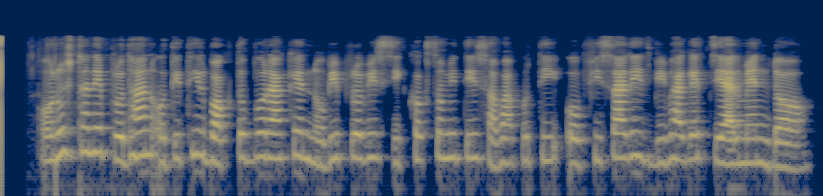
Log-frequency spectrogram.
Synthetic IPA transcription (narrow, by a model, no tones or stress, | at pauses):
o̰nuʃʈʰanepɾod̪ʱano̰t̪it̪ʰiɾbɔkt̪obːoɾakʰennobipɾobiɾʃikʰːoksomit̪iɾʃɔbʱapot̪iopʰisaɾid͡ʑbibʱaɡeɾt͡ɕeaɾmenɖɔ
